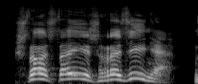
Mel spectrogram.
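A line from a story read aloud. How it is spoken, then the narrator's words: Shout. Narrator (Russian): закричал Ховгоди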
